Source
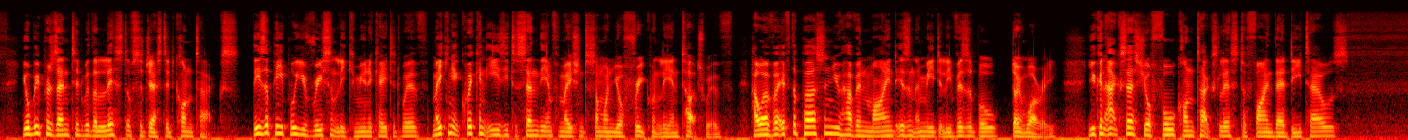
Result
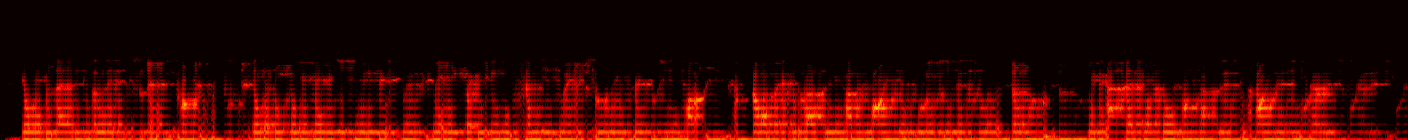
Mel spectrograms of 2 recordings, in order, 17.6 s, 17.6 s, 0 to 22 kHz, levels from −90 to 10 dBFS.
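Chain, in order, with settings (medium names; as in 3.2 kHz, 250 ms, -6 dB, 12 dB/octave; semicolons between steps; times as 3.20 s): expander on every frequency bin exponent 3; compression 2.5:1, threshold -40 dBFS, peak gain reduction 14.5 dB; high-order bell 520 Hz -10.5 dB 1 oct; feedback delay 582 ms, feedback 41%, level -19.5 dB; gated-style reverb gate 170 ms flat, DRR 3 dB; saturation -38.5 dBFS, distortion -11 dB; monotone LPC vocoder at 8 kHz 230 Hz; touch-sensitive low-pass 270–2200 Hz down, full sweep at -32 dBFS; trim +7 dB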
